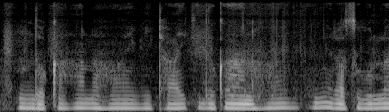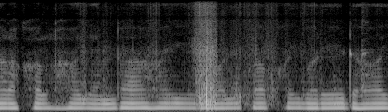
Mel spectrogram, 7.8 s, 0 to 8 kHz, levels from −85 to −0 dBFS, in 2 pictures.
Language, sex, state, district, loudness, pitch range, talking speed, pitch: Hindi, male, Bihar, Vaishali, -30 LUFS, 110-120 Hz, 90 wpm, 115 Hz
